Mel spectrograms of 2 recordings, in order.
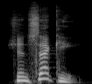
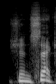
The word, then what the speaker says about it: Shinseki: Look, the problem with the VA is not Eric Shinseki.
